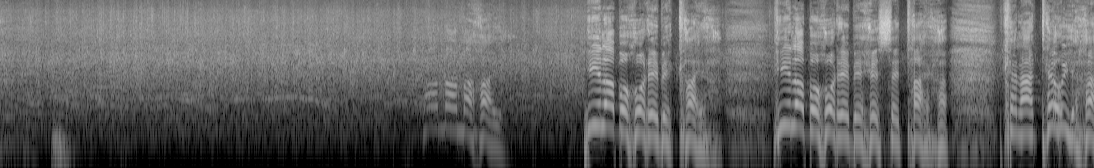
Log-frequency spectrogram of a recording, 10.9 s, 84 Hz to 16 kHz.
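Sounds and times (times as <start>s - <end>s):
dense applause from a large crowd: 0.0s - 10.9s
speech: 4.4s - 5.2s, 5.8s - 10.9s.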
